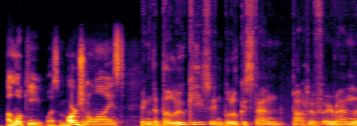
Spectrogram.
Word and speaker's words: Balochi: Baluchi language. Not Baloki language. It is Baluch people from Balochistan who speak Baluchi language. How difficult is that? Ch as in chocolate or Charlie Chaplin.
